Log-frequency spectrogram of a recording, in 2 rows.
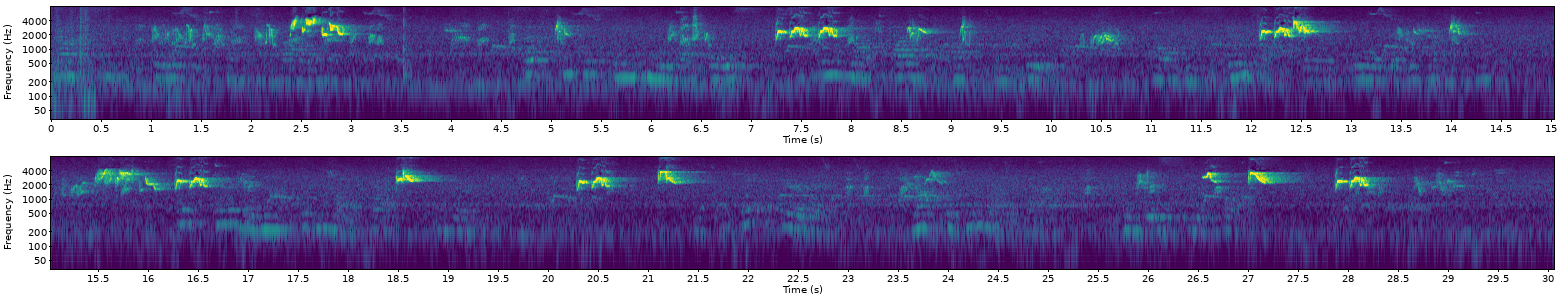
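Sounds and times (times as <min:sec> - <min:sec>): faint low bird calls: 0:00.0 - 0:30.0.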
